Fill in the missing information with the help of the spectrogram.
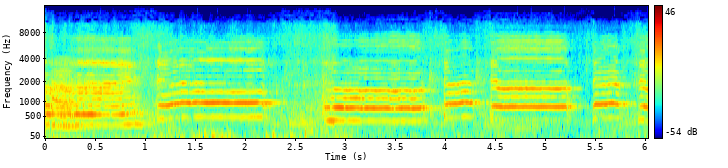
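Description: Yellow-naped Amazon parrot singing opera-style: a string of long held notes, about one a second, the first sliding down into place.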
